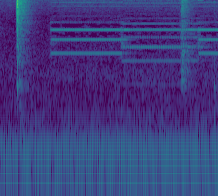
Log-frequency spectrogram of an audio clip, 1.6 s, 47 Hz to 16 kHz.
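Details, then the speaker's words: Late-80s Casablanca Four Seasons Inteli-Touch 48" ceiling fan whose reverse had not worked for a day: a sharp click, short high piezo tone, then a second click; reverse relay switching normally. "The relay clicked."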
